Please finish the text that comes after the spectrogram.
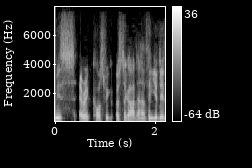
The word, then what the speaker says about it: Erik Korsvik Østergaard: My name is Erik Korsvik Østergaard, and I think you did a tremendous job in pronouncing that, actually, David.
